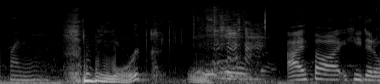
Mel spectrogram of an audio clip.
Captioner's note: children laughing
